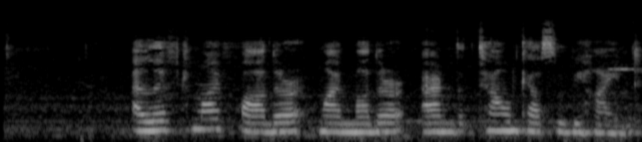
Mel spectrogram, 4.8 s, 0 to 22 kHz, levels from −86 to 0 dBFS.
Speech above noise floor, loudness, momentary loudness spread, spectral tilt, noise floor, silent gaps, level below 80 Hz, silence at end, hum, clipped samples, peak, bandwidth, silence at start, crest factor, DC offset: 25 dB; -42 LUFS; 5 LU; -3.5 dB/octave; -67 dBFS; none; -80 dBFS; 0 s; none; under 0.1%; -26 dBFS; 13 kHz; 0.05 s; 16 dB; under 0.1%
